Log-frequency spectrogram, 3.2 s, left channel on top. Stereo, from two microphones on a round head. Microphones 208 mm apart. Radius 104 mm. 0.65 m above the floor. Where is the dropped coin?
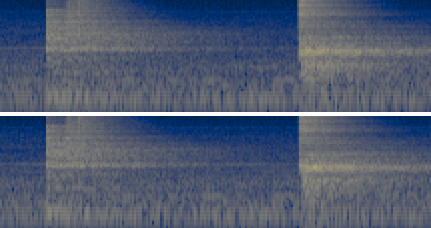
Centre (ahead or behind), 0.8 m.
